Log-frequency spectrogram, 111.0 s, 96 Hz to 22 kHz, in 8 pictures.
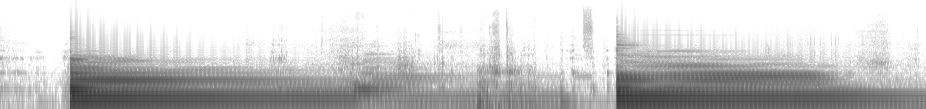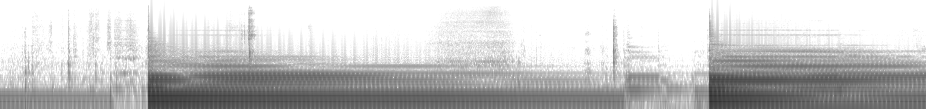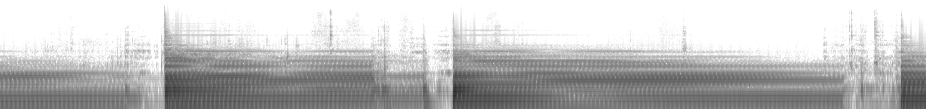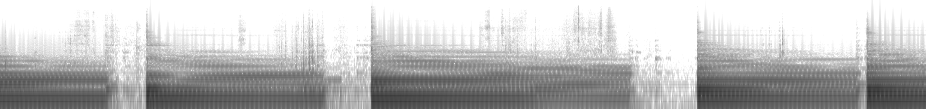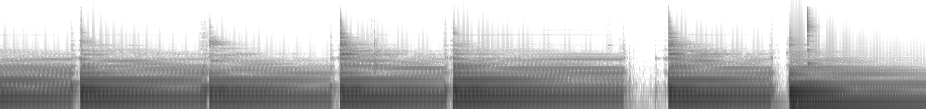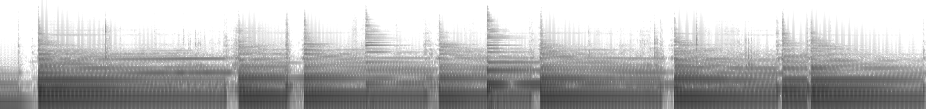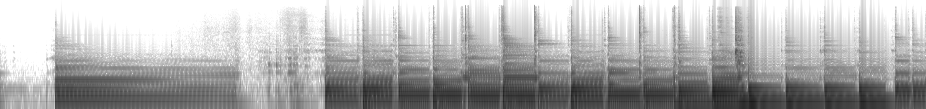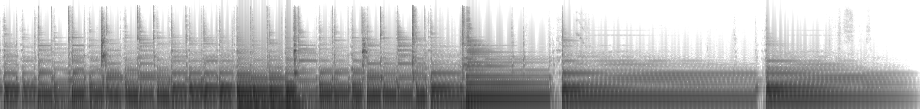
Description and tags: Savarez-ESaite
This lowest E string (bass string) by Savarez (set for 15$) sounds quite smooth and yet full on a 59 cm (3/4) spanish guitar by LaMancha.
clean, string, nylon-guitar, single-notes, nylon, acoustic, spanish-guitar, guitar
